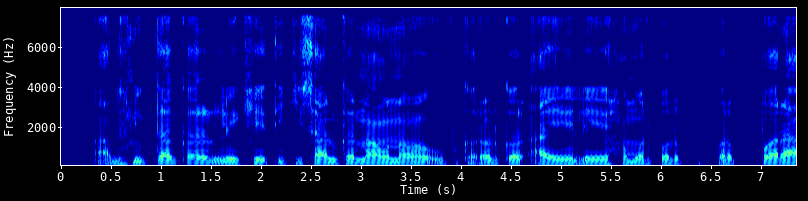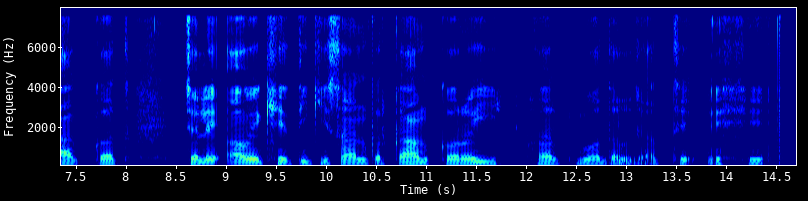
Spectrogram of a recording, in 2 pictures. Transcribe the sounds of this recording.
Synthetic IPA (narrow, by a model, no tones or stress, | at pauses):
a̰d̪ʱunikt̪akəɾlekʰet̪ikisankəɾnawnaṵpkə̰ɾə̰ɽkəɾa̰elehəməɾpɾ̰ɾ | pəɾaɡət̪ | t͡ʃəleʔəwekʰet̪ikisankəɾkamkəɾəi | həɾkbəd̪ə̰ld͡ʒa̰t̪ʰḛhe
